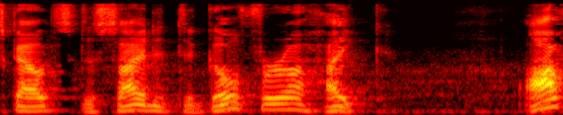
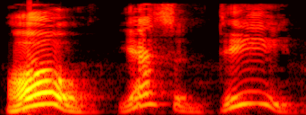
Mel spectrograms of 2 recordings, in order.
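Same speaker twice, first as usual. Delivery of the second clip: eager reply; 5 semitones higher, 11 dB louder than usual. Acted. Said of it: "replied Pinkerton".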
